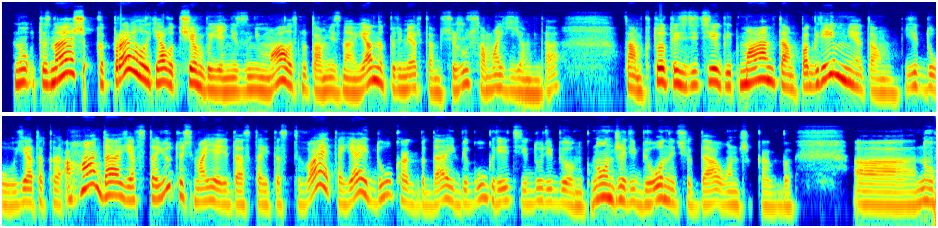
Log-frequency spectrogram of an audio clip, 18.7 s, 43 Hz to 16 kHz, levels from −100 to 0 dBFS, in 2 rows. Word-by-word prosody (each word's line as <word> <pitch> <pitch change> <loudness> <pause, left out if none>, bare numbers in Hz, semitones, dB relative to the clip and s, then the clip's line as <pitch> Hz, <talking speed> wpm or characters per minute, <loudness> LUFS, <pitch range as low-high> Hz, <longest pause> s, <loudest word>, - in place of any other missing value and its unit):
Ну 220 +1 +3
ты 205 0 -2
знаешь, 335 - +6
как - - -5
правило, 380 -10 +7
я 225 0 +5
вот 190 - -1
чем 205 -7 +4
бы 145 - -1
я 140 -1 -1
ни 135 +1 -3
занималась, 145 - +1
ну 155 - -8
там 135 0 -3
не 140 - -4
знаю, 130 0 -4
я 220 +11 +3
например 160 -8 -1
там 135 -2 -8
сижу 150 +11 -5
сама 160 -2 -4
ем, 135 -4 -7
да. - - -9 0.6
Там 155 -4 0
кто-то 220 - +5
из 185 -4 +1
детей 190 +5 +2
говорит: 180 0 -4
"Мам, 235 +3 +6
там, 170 -7 0
погрей 205 - +2
мне, 215 - +3
там, 130 -2 -8
еду." 160 -5 -7
Я 160 +2 -1
такая: 150 -2 -8
"Ага, 320 - +3
да." 230 +1 +4
Я 180 -5 -1
встаю, 195 - -3
то 230 - -6
есть 205 - -6
моя 165 -1 -2
еда 145 0 -6
стоит, 140 -1 -11
остывает, 140 +2 -2
а 150 - -6
я 250 - 0
иду, 215 +7 -7
как 160 -9 -7
бы 140 - -11
да, 180 +8 -4
и 175 - -6
бегу 150 +7 -9
греть 170 -2 -8
еду 150 +3 -10
ребенку. 150 -4 -8
Но 200 +4 -1
он 205 -4 +1
же 180 0 -2
ребёночек, 155 -2 -5
да, 145 +3 -4
он 140 -2 -10
же - - -15
как 130 -1 -13
бы, 125 0 -12 0.6
а, 135 -1 -4
ну 160 0 -6
160 Hz, 220 wpm, -18 LUFS, 140-200 Hz, 0.6 s, правило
